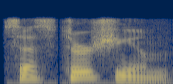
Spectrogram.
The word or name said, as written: sestertium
